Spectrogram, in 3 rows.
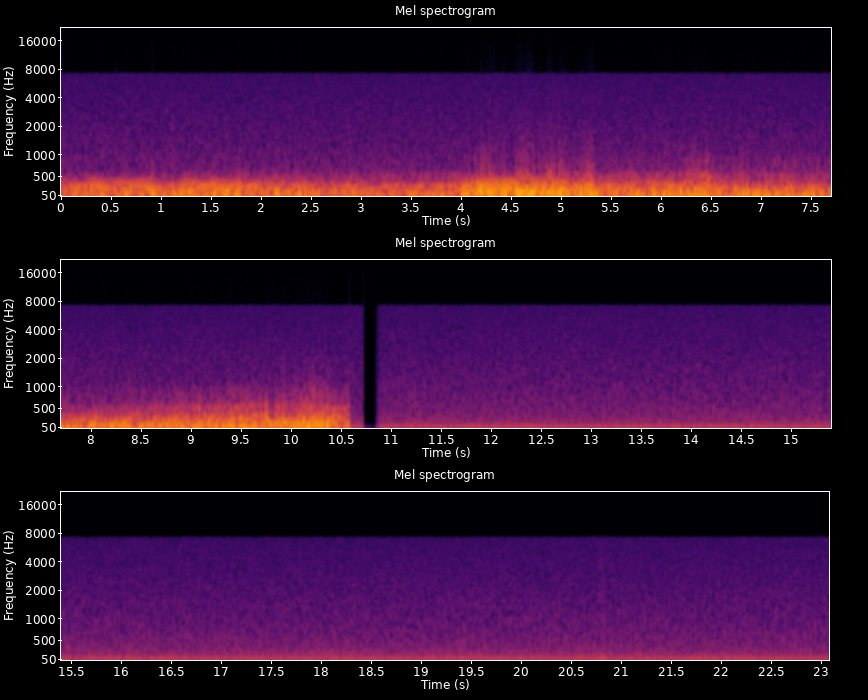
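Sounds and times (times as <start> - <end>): low electrical buzz: 0.0 - 23.0
static hiss: 0.0 - 23.0.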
